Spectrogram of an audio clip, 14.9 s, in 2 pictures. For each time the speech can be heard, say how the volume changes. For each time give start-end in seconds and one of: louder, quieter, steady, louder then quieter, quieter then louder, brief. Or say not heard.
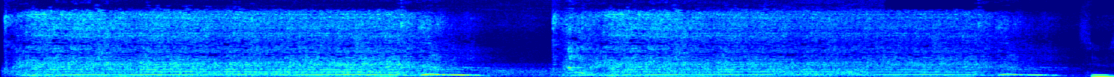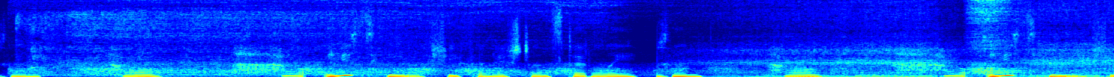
7.2-14.8 steady.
